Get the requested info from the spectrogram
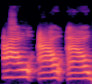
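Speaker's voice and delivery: acting out the ankle pain; retold pained ow. Retelling her injury to Audrey, mock pained ow.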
